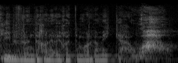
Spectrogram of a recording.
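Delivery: soft, intimate sermon voice; hushed preaching. Real, not acted. Pastor sharing quietly with friends, soft and close. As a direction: lean in and speak low to the congregation.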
